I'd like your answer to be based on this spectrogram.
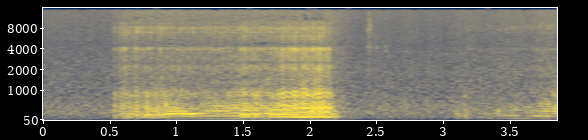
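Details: Italian Shih-tzu, a small flat-faced dog, snoring: one long, buzzing, rattling snore on the in-breath, then quiet breathing.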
